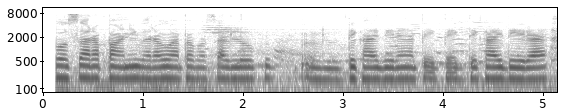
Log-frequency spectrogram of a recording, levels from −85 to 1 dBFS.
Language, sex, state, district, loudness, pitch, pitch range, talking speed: Hindi, male, Bihar, Begusarai, -36 LUFS, 175 Hz, 170-180 Hz, 245 wpm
